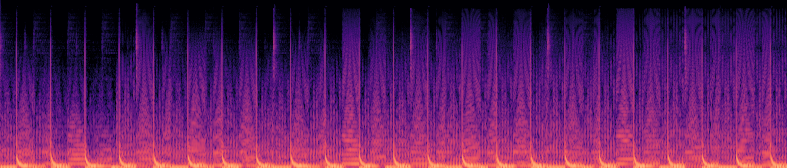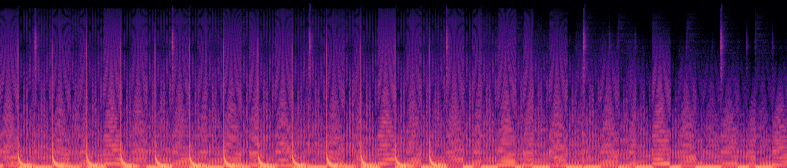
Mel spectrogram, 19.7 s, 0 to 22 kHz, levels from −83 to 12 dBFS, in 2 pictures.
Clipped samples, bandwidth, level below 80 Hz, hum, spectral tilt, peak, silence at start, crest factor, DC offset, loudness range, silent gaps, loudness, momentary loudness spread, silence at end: under 0.1%; 11 kHz; -12 dBFS; none; -7.5 dB/octave; -2 dBFS; 0 s; 10 dB; under 0.1%; 4 LU; none; -15 LUFS; 6 LU; 0 s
